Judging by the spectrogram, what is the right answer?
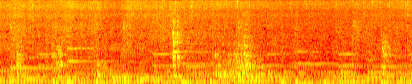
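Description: A spatula stirring and scraping fenugreek-leaf saag in a non-stick frying pan over a soft sizzle, mixing in sprinkled flour to bind it. The scrapes come at an uneven pace, the loudest a little under two seconds in.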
